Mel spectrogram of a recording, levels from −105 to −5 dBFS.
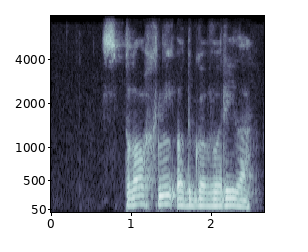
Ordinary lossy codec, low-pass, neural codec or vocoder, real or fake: Opus, 24 kbps; 7.2 kHz; none; real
